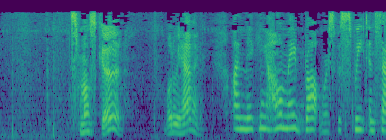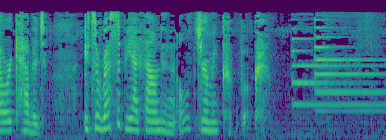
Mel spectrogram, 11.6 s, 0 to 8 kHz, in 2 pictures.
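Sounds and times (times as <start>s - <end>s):
speech: 1.2s - 9.8s
doorbell two-tone chime: 10.2s - 11.5s.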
